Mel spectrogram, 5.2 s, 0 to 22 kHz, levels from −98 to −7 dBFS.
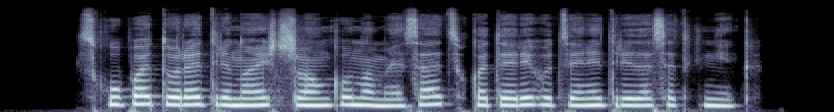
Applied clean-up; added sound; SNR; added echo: neural mask model Resemble Enhance denoiser.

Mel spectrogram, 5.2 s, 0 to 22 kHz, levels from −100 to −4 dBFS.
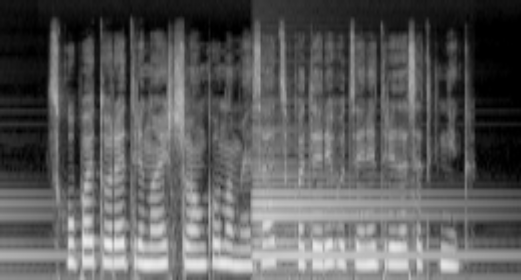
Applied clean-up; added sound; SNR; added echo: none; Acoustic guitar; 12 dB; none.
